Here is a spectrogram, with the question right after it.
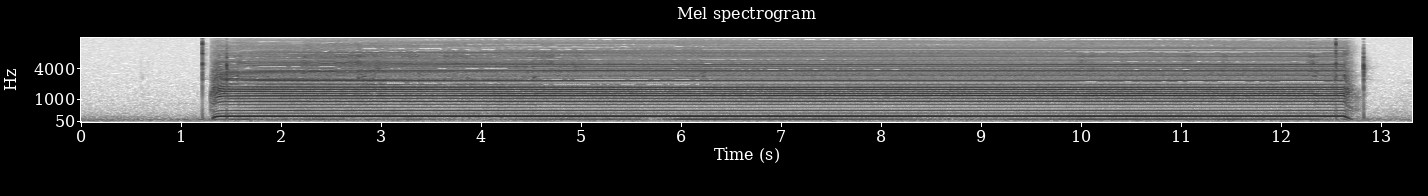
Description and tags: machine sounds 3 (electric razor 2) 06
A recording of an electric razor my friend and I made for an audio post project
